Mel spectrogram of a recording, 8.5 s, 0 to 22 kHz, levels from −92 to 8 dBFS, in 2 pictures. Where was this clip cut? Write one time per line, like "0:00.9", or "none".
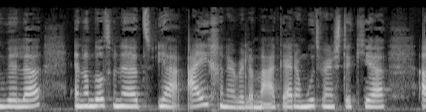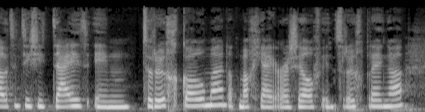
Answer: none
